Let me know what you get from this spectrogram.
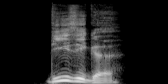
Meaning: inflection of diesig: 1. strong/mixed nominative/accusative feminine singular 2. strong nominative/accusative plural 3. weak nominative all-gender singular 4. weak accusative feminine/neuter singular
- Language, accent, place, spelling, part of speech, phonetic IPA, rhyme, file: German, Germany, Berlin, diesige, adjective, [ˈdiːzɪɡə], -iːzɪɡə, De-diesige.ogg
